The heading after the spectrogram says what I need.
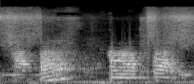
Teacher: konsonan hambatan yang ini dilafalkan dengan kedua bibir dengan bibir atas dan bibir bawah itu tekan atas ke atas sehingga udara dari paru-paru itu tertahan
